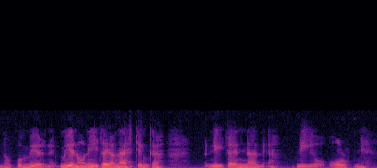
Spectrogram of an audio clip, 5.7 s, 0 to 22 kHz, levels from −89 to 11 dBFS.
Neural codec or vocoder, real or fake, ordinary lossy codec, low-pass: none; real; AAC, 24 kbps; 10.8 kHz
